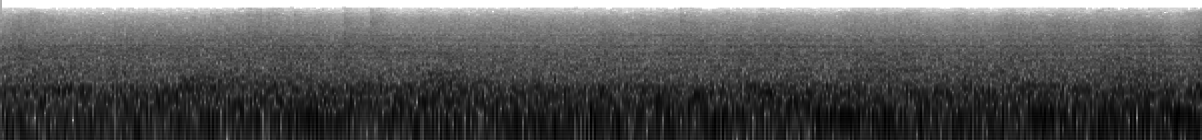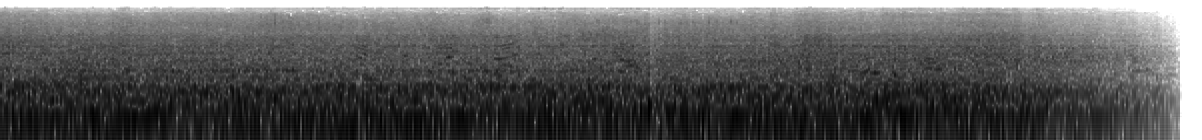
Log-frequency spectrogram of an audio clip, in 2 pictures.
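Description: Container freight train wagons rolling past at close range: a steady rumble of steel wheels on the rails with a low steady hum, fading out quickly near the end.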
